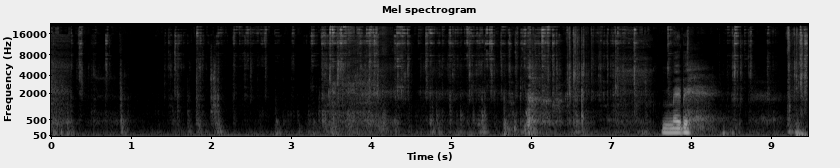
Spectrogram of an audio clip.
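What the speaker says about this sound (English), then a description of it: "Grab the keys real quick if I can get them" A set of keys jangles briefly and loudly as they are snatched up during a C4 game session, a short metallic rattle near the end amid scattered room noise and a few spoken words.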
